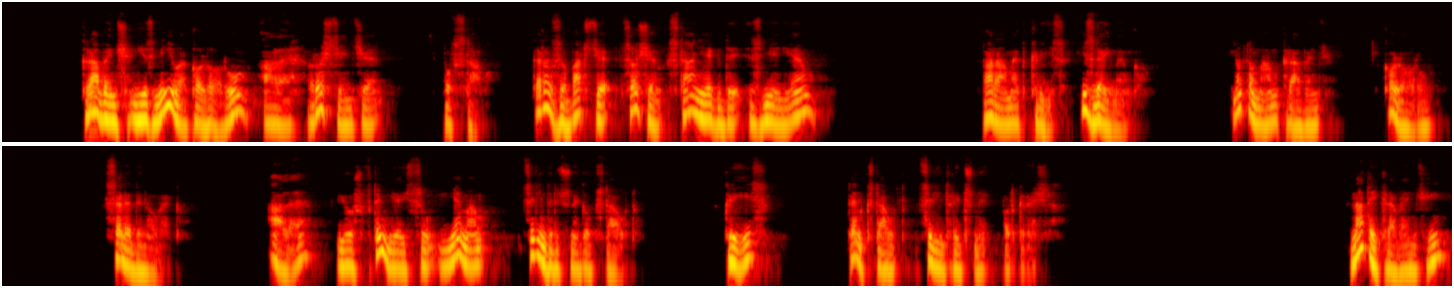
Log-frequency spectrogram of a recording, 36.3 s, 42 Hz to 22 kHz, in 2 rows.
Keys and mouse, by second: 13.8-15.1 drag, 28.3-31.6 drag, 32.3 click.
